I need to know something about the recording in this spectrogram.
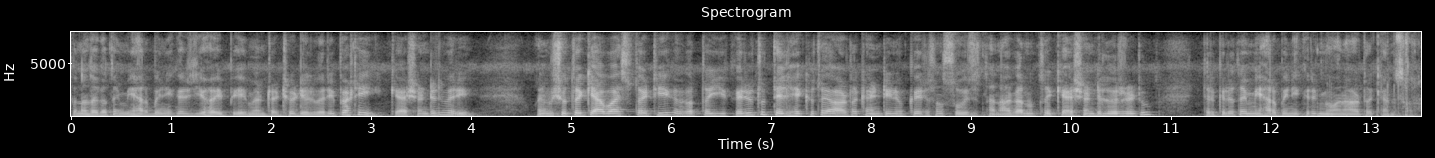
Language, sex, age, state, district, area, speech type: Kashmiri, male, 30-45, Jammu and Kashmir, Shopian, rural, spontaneous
